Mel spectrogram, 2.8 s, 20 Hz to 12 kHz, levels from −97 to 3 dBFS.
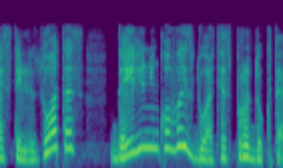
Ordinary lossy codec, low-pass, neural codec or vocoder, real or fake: MP3, 64 kbps; 7.2 kHz; codec, 16 kHz, 16 kbps, FreqCodec, larger model; fake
